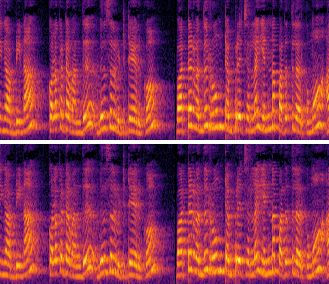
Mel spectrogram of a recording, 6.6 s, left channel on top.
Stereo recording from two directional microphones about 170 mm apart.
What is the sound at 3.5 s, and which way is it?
A woman's voice, 15° left (ahead or behind).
